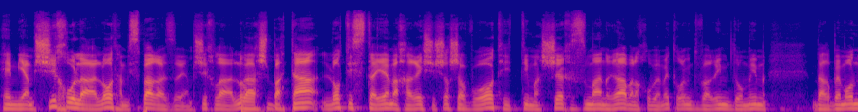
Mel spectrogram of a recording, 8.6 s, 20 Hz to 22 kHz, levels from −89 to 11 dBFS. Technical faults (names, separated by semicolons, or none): skip ahead; jitter buffer speed-up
